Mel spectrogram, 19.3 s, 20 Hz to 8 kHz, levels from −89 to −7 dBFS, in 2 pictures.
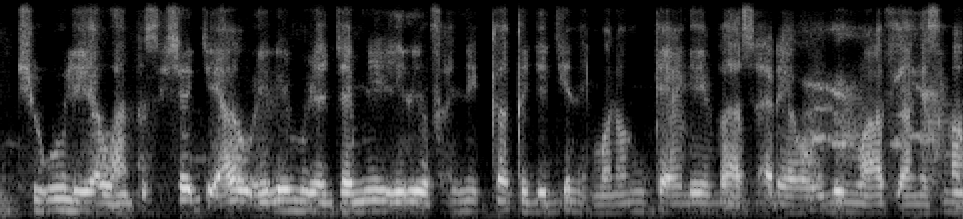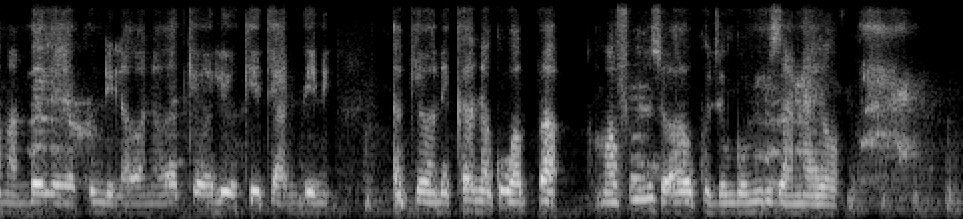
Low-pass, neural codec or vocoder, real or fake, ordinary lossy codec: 7.2 kHz; codec, 32 kHz, 1.9 kbps, SNAC; fake; Opus, 32 kbps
